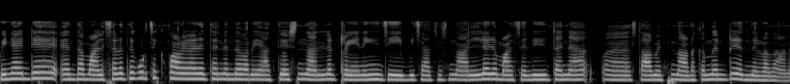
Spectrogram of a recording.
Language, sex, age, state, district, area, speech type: Malayalam, female, 18-30, Kerala, Wayanad, rural, spontaneous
